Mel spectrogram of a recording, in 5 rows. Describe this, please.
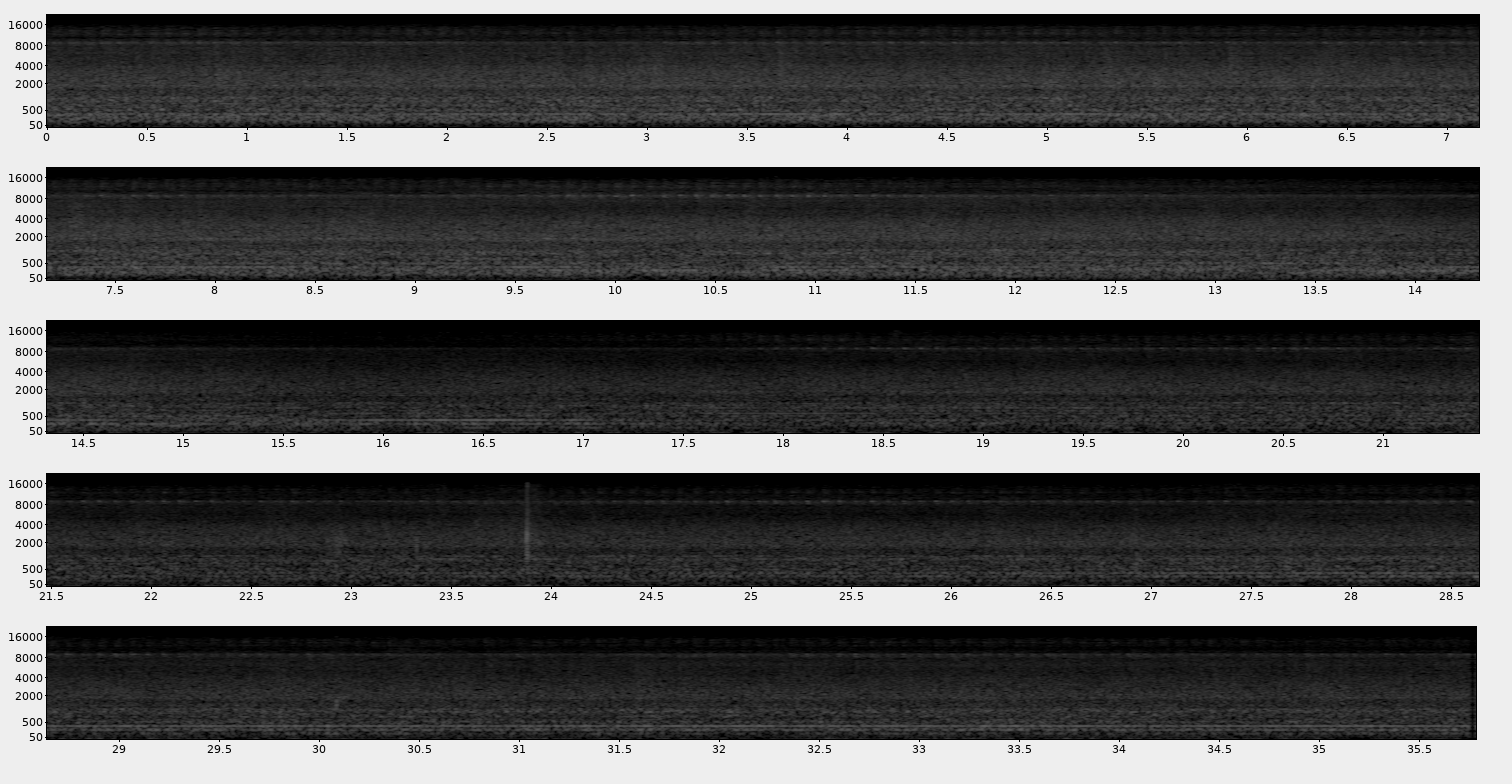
from inside a 1960's Canadian Emergency Government Headquarters or "Diefenbunker"
Binaural recording using CoreSound mics and Marantz PMD 661 48kHhz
